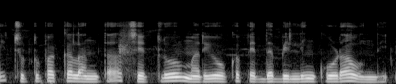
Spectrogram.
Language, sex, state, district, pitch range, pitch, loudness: Telugu, male, Telangana, Mahabubabad, 130-150 Hz, 135 Hz, -14 LUFS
